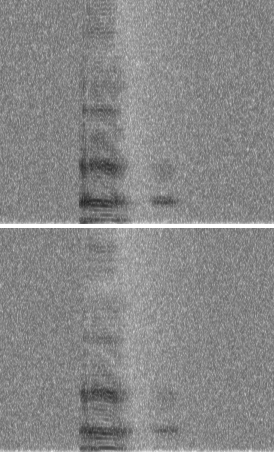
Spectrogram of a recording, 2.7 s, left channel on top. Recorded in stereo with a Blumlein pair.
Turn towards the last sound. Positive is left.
turn(degrees=65)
